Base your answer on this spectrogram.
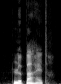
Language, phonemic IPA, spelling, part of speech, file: French, /pa.ʁɛtʁ/, paraître, verb / noun, Fr-paraître.ogg
- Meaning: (verb) 1. to appear (become visible) 2. to be published 3. to appear, to seem 4. to be said that, to be rumored that; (noun) appearance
